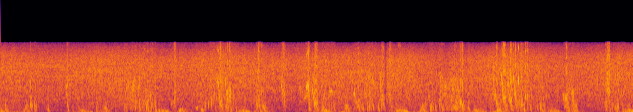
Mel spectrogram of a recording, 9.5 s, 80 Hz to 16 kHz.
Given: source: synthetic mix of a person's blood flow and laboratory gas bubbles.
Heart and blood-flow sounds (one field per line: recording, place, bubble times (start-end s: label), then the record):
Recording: Doppler ultrasound of blood flow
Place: precordium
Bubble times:
0.05-0.13 s: bubbles
0.27-0.58 s: bubbles
0.67-0.78 s: bubbles
0.96-1.08 s: bubbles
1.43-1.49 s: bubbles
1.83-2.38 s: bubbles
2.54-2.65 s: bubbles
2.92-3.59 s: bubbles
3.81-3.99 s: bubbles
4.19-4.31 s: bubbles
4.43-5.04 s: bubbles
5.27-6.03 s: bubbles
6.35-7.08 s: bubbles
7.34-8.25 s: bubbles
8.41-8.70 s: bubbles
9.04-9.38 s: bubbles
From the record:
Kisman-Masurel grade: 243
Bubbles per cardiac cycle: several, 3 to 8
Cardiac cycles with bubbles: 100%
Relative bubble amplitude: loud (0.450 to 0.775)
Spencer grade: 3 (all of the cardiac periods contain showers or single bubble signals, but not dominating or overriding the cardiac motion signals)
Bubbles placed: anywhere in the cardiac cycle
